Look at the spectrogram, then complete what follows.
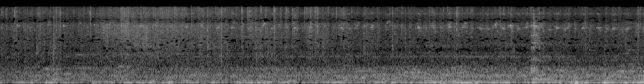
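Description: Corn dosa batter sizzling on a hot griddle while a steel ladle is swirled round it in circles, the ladle scraping and squeaking against the pan.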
